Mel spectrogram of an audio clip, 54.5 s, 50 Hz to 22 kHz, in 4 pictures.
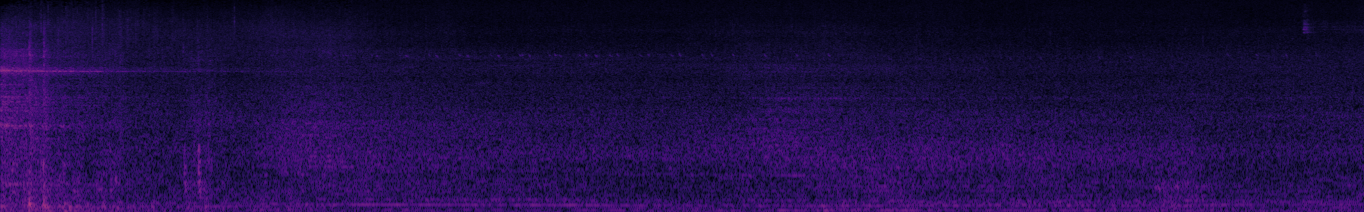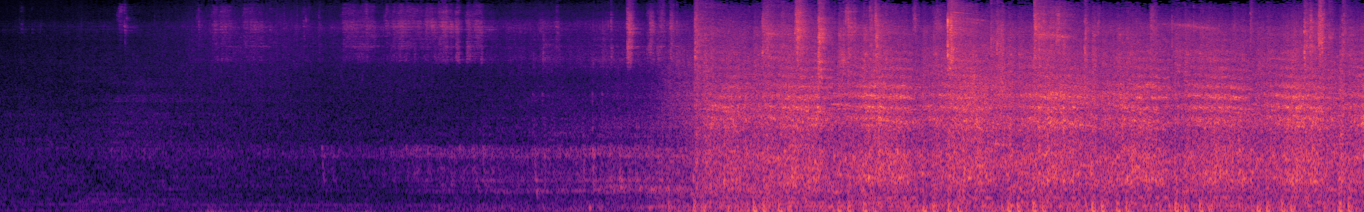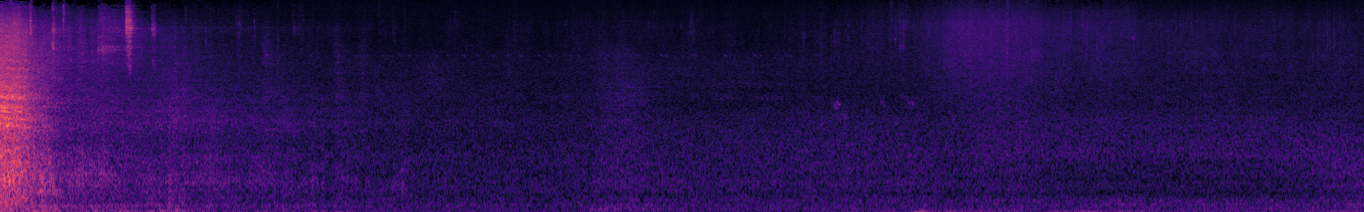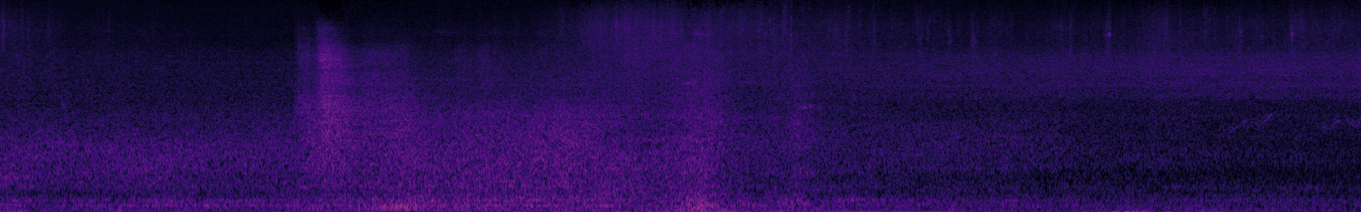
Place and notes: Close to the rails, train runs through, Traffic sound
Zoom H6
Taoyuan City, Taiwan, 12 August 2017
